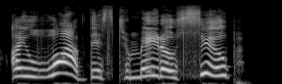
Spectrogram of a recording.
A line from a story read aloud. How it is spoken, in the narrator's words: Violet cried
